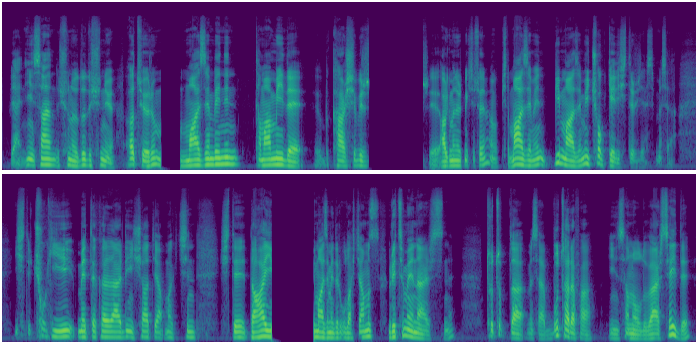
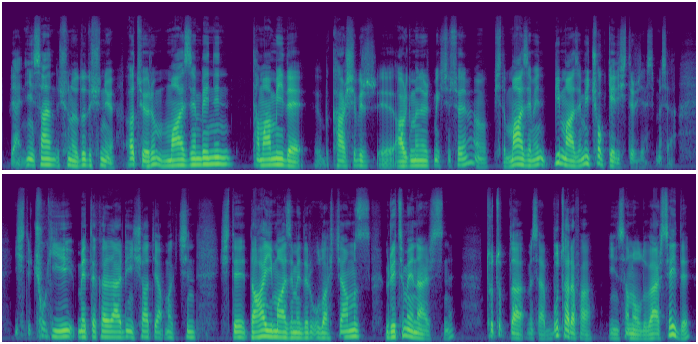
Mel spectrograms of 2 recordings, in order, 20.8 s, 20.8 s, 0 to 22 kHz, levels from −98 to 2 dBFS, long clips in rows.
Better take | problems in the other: second | audio freezing; at 2.5 s, at 5.5 s for 1 s and at 14 s for 0.5 s

